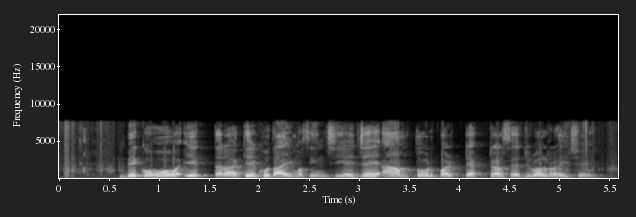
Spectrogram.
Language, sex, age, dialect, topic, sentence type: Maithili, male, 18-24, Eastern / Thethi, agriculture, statement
